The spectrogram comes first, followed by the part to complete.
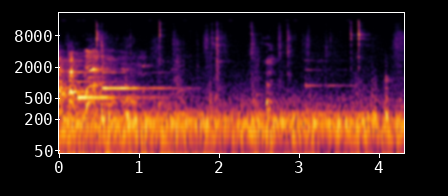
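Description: Sparse background music: a few held notes early on and again near the end, with scattered light knocks.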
